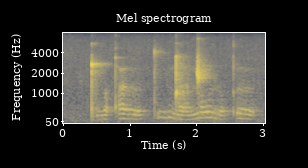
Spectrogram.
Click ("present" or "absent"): present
